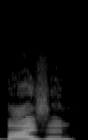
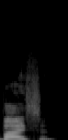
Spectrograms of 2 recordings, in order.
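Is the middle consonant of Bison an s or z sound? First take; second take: z; s. First: The middle consonant is a z sound. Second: The middle consonant is an s sound. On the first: The speaker calls it right. "it is the Bison" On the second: The speaker calls it wrong. "not the Bison"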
